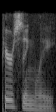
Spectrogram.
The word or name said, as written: piercingly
